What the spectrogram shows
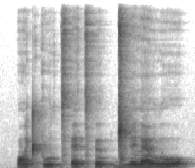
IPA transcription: ɔt͡ʃʼult͡sʼɛt͡sʼøp ɡ͡ǀye̯læo̯lo

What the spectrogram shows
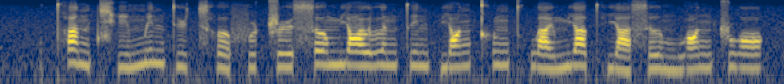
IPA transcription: t̪ʰa˥˩nt͡ɕʰi˧˥ mi˥˩nt̪y˧˥t͡sʰɤ˨˩ fu˥˩ʈ͡ʂɻ̩˥ sɤ˥mjɑ˥ʊ̯ lə˥˧nt̪i˥˩n pjɑ˥ŋkʰʊ˥ŋt̪ʰwa˧˥ɪ̯mjä˥ t̪ʰjä˨˩sɹ̩˥˩mwɑ˥ŋʈ͡ʂwɔ˥

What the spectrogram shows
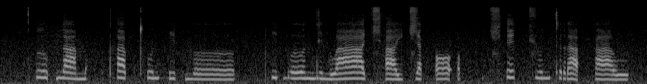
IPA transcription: kʰlu˥˩ʔna˧m | pʰa˥˩p̚tʰu˦˥nhi˨˩t̚ŋɤː˨˩ | pʰi˥˩ʔbɤː˦˥ndi˨˩n waː˥˩t͡ɕʰa˧jt͡ɕa˦˥k̚ʔɔ˥˩ʔ | t͡ɕʰe˥˩k̚t͡ɕu˦˥ntra˨˩ʔ ka˧w

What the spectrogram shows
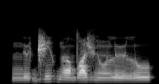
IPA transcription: nʉ˨d͡ʒi˦ɡʷẽ˧dˤu˧ ʒũ˧lʉ˦˨ lu˦

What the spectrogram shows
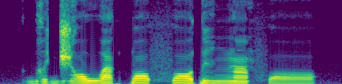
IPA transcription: ɡə˧d͡ʒɔ˦ wa˧k͡pɔ˦fɔ˦ ɗi˧ŋã˧ fɔ˨

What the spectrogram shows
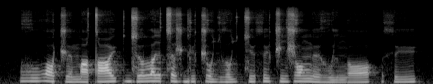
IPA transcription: ɣu˧˥βɔ˩ t͡ʃø˩ma˩tˤy˧˥ | d͡zy˧˥ lˠi˧˥ t͡sə˩˧ʒɡy˧˥t͡ʃo˩ʎðo˧ʎ t͡sy˧˥θy˧t͡ʃi˧˥ʒɔ˥ ŋø˩ɣu˩lʲŋɔ˩˧ | θy˩˧

